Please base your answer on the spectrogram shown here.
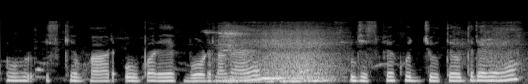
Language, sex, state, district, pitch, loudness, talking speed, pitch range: Hindi, male, Uttar Pradesh, Saharanpur, 170 Hz, -14 LUFS, 160 wpm, 165-180 Hz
